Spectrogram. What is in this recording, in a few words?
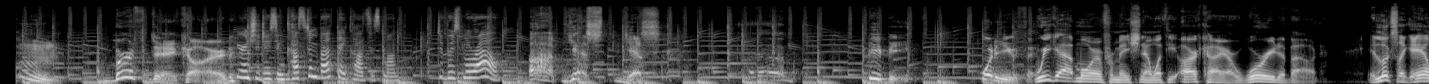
english american video games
